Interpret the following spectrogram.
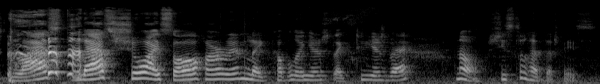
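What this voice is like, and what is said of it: Foreign non-native accent. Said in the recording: “I'm not from here, so I'm a foreigner, as my husband says. So please, stick to my accent.”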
